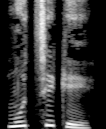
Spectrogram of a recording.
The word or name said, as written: ಮೋಚಿಕೆ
